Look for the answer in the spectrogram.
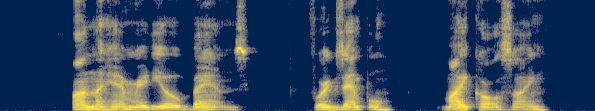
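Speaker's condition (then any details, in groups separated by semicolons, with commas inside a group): Cerebral palsy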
